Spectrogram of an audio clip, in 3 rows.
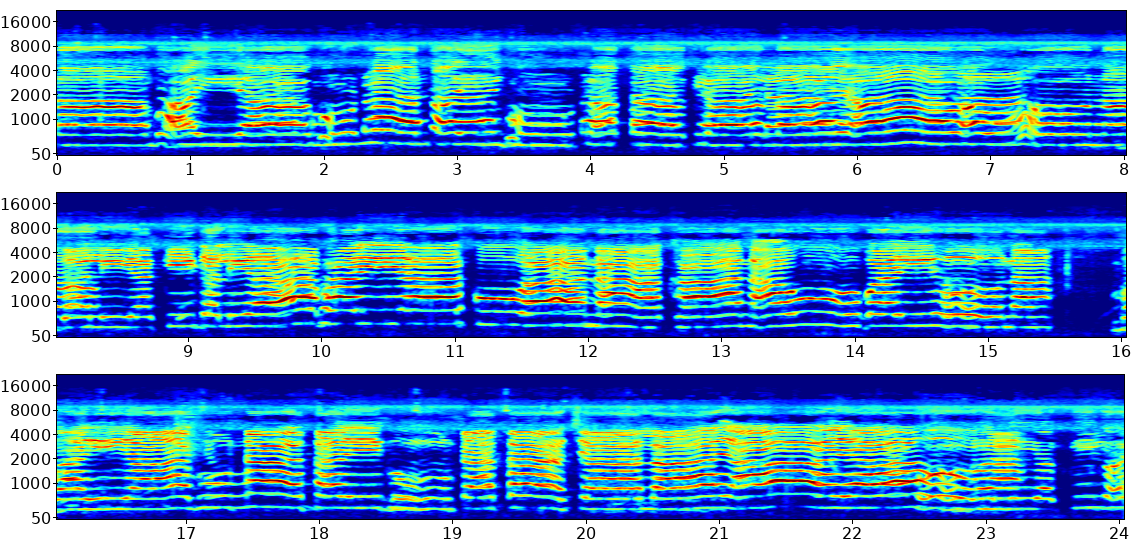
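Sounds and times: women singing folk song: 0.0s - 24.0s.

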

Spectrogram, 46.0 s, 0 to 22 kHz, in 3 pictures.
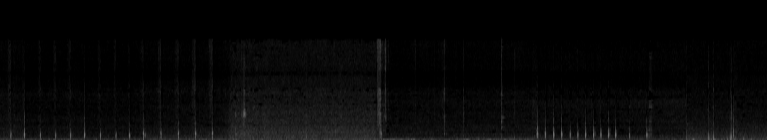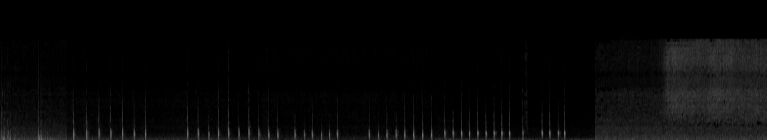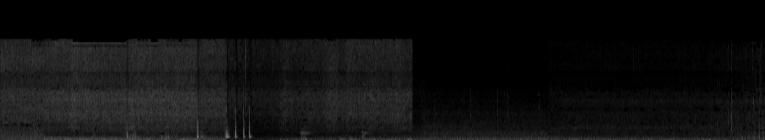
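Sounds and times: food sizzling in frying pan: 27.3s - 39.0s.

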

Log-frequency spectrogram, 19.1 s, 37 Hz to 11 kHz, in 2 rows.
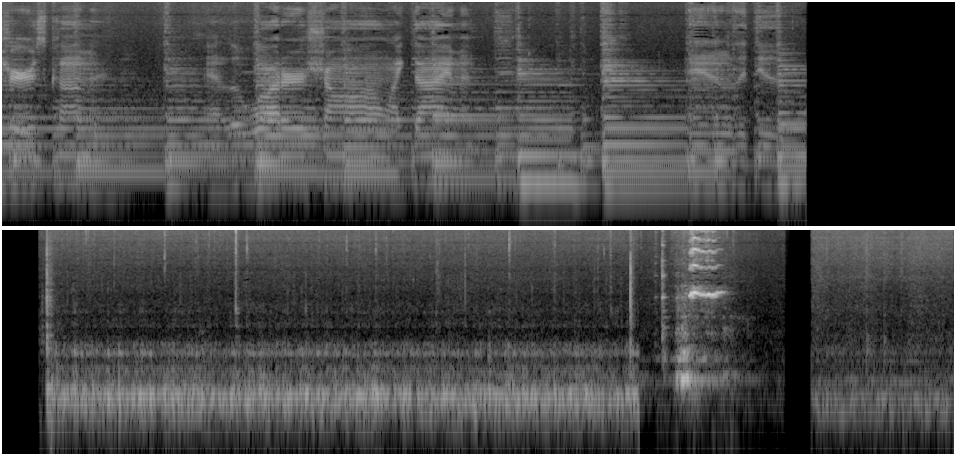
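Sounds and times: wood fire roaring and crackling: 10.0s - 16.8s, 17.7s - 19.0s
squeaky creak: 16.1s - 17.0s.

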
